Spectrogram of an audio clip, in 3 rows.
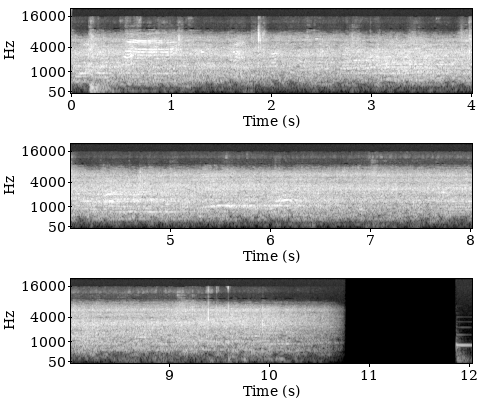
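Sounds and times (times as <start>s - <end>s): traffic rush: 0.0s - 10.6s.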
